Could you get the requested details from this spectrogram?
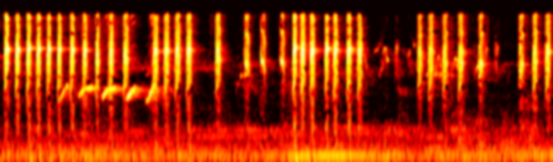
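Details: Song of a young sunbird used to rouse other birds to sing: rapid, shrill high chirps in dense runs, a few rising whistles, then brief pauses and renewed bursts.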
